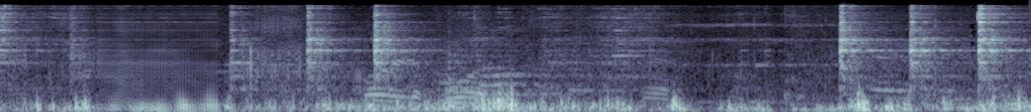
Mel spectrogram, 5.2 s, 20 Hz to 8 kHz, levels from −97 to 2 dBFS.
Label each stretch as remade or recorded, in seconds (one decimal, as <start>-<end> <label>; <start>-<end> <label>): 0.0-0.5 recorded; 0.5-1.1 remade; 1.1-5.2 recorded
